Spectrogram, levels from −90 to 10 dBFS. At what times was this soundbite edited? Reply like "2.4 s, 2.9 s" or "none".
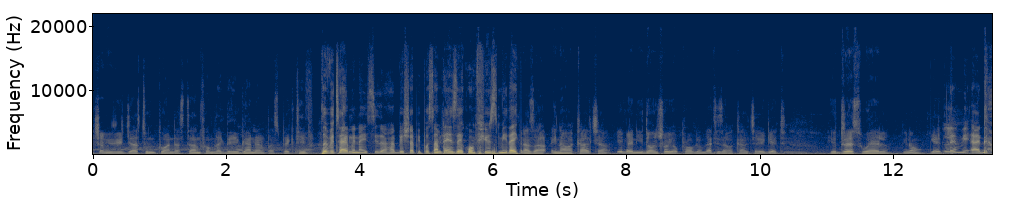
3.4 s, 6.4 s, 12.6 s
